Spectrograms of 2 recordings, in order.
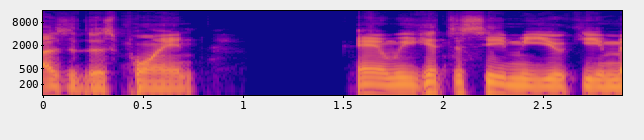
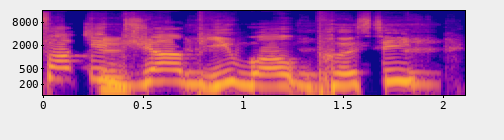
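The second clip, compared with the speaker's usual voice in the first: high, loud taunt; mock goading; 13 semitones higher, 4 dB louder than usual. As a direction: egg them on with a high-pitched jeer. Voicing a taunt to the jumper.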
